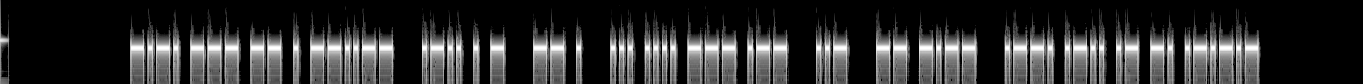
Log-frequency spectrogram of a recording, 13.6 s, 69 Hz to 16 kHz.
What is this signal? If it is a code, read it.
Morse code, heard as a keyed tone, about 28 wpm, 700 Hz. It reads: COME, LET ME SHOW U MY PLAN.
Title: Sentences from Top 500 Words and Abbreviations 28wpm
